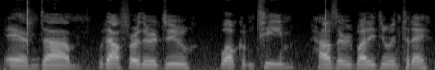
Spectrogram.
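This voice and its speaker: A man hosting a relaxed podcast chat while getting over a cold, easygoing and joking with lots of fillers. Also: a little high, fairly quick, a little hiss or hum. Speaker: podcast host.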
